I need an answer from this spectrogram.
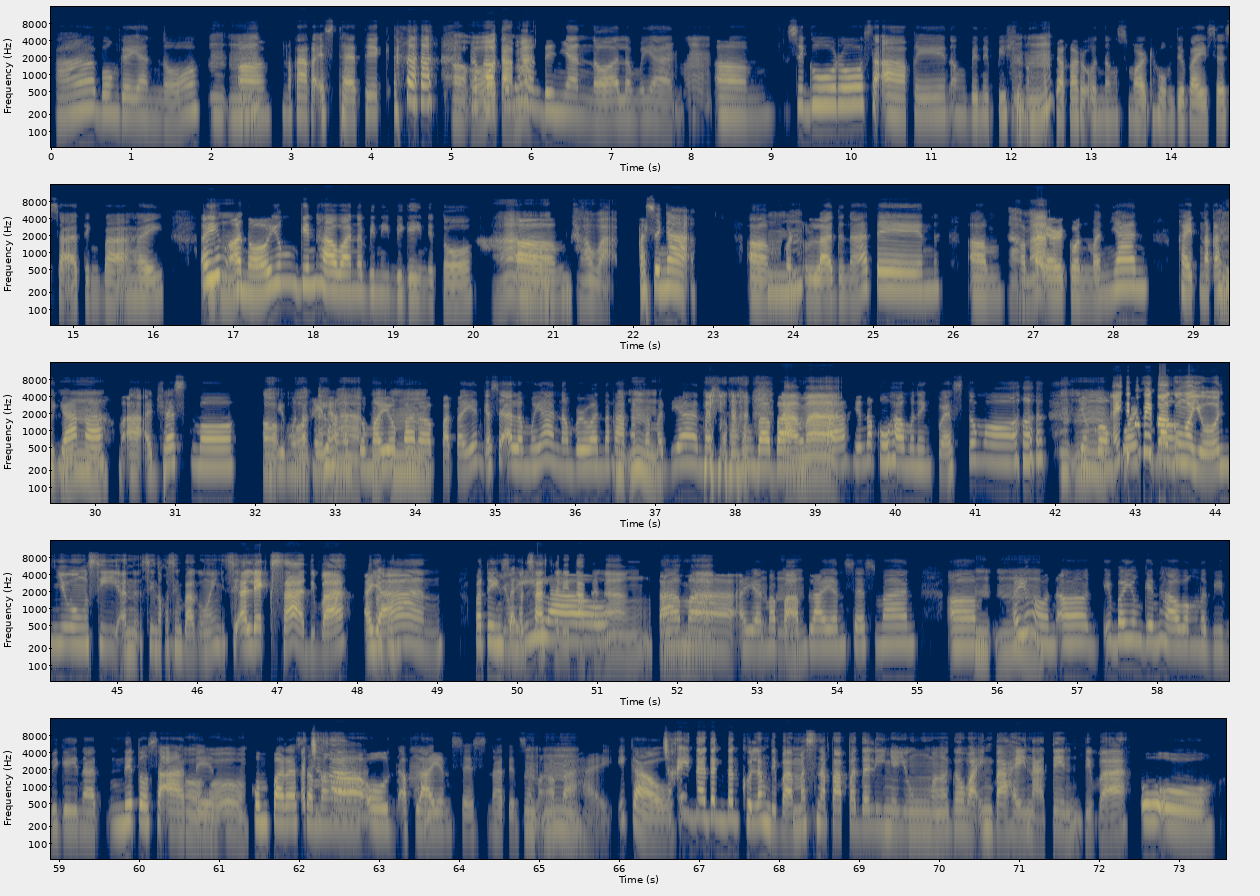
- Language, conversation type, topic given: Filipino, unstructured, Ano ang mga benepisyo ng pagkakaroon ng mga kagamitang pampatalino ng bahay sa iyong tahanan?
- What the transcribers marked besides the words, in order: laugh; tapping; laugh; laugh; chuckle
